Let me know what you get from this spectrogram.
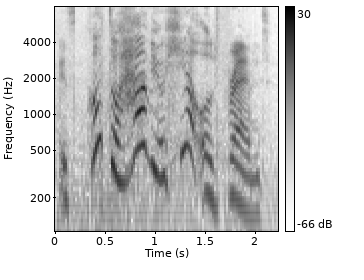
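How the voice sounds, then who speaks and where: A woman playing a boisterous, boastful gladiator and warm old friend in a video game, hearty and exuberant. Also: high-pitched, huge pitch swings, a little slow, noisy background, exaggerated voice. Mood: hearty reassurance. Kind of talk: dramatic video game acting.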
